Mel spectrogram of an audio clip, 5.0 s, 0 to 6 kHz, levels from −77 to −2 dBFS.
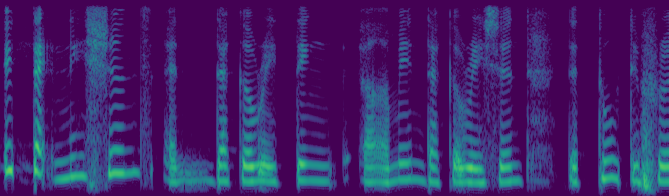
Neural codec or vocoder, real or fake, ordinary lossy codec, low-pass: none; real; none; 5.4 kHz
